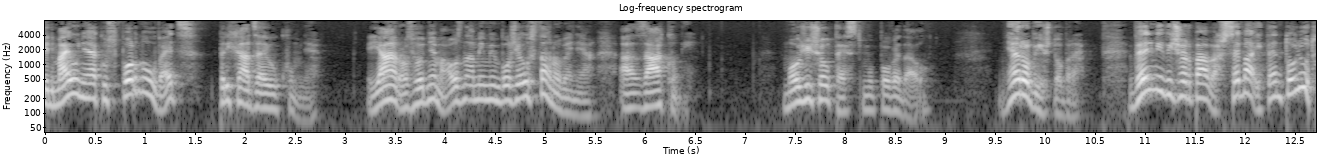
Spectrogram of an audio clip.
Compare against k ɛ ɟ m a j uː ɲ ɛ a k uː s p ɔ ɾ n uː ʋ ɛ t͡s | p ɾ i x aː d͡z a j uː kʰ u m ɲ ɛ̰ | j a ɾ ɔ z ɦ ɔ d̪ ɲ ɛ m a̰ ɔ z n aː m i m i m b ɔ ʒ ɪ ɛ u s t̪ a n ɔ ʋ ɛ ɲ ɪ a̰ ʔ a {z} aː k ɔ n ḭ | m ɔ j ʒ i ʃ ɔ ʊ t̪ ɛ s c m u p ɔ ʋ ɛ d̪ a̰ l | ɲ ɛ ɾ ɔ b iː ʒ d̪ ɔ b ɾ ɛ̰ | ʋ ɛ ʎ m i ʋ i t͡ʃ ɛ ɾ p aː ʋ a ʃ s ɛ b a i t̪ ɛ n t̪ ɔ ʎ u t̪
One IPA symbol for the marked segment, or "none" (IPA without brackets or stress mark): z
